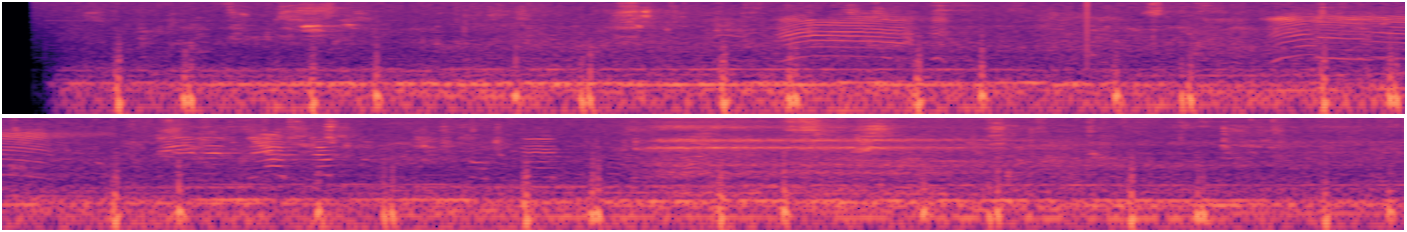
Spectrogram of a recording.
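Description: Intro of a rap track: a steady low drone with regular heartbeat-like thumps, two to three a second. A wavering high sweep sounds twice, about four and six and a half seconds in, and faint high tones join from about ten seconds.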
